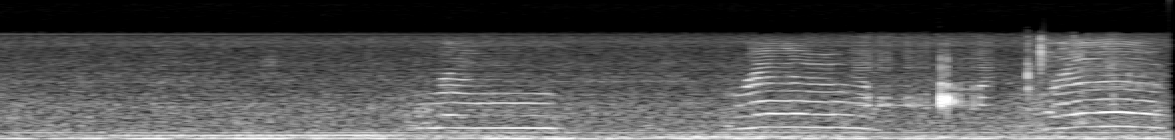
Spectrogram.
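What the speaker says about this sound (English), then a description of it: "say hi to my cat Sprinkles." A house cat meows repeatedly indoors, a few clear rising-and-falling cries spaced over several seconds against a steady low background hum.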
